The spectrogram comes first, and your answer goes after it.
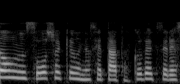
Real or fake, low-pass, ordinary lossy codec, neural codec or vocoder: fake; none; none; codec, 16 kHz, 1.1 kbps, Voila-Tokenizer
